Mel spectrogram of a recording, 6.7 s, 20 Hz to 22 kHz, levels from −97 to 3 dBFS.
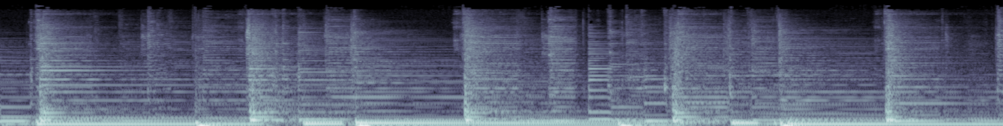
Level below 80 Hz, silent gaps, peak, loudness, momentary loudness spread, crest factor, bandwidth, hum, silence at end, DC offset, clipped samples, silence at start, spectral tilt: -22 dBFS; none; -2 dBFS; -19 LUFS; 6 LU; 16 dB; 16 kHz; none; 0 s; under 0.1%; under 0.1%; 0 s; -6 dB/octave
